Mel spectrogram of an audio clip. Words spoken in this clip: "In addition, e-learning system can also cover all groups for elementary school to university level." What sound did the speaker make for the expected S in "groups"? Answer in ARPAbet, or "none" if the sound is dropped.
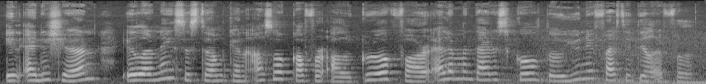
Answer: none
